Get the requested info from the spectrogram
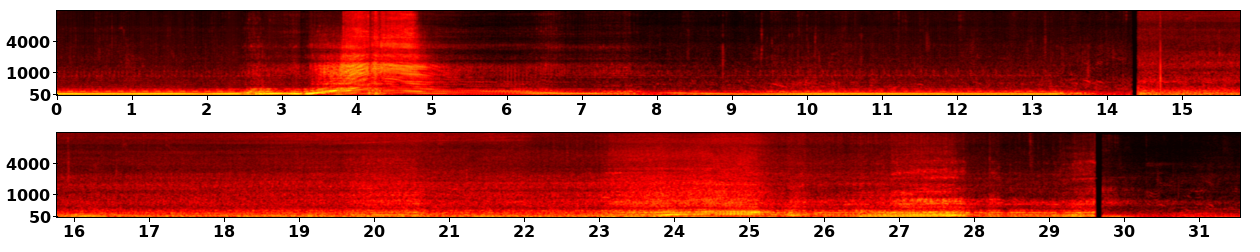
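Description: Dodge Challenger idling, blipped once about three seconds in with a quick rise and fall in pitch, then settling back to a steady idle. After a cut, another car's engine rumbles and is revved twice near the end over crowd chatter.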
